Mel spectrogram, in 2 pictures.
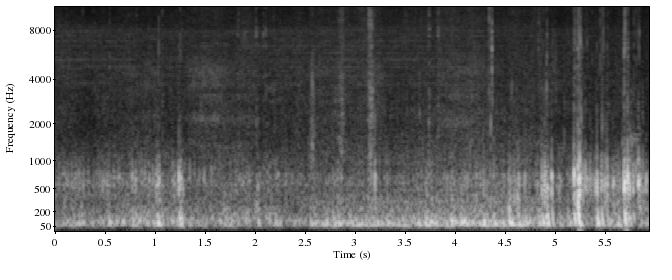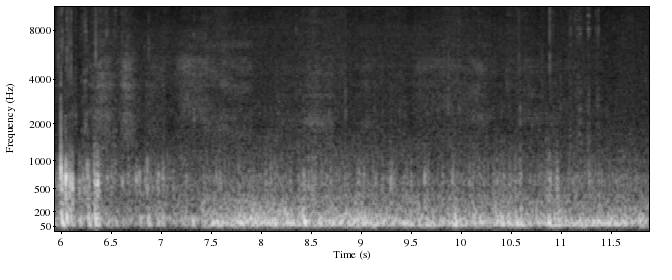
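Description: Wind rumbling on a phone's microphone, a steady low rumble, with a few sharp knocks and rattles about five to six seconds in.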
